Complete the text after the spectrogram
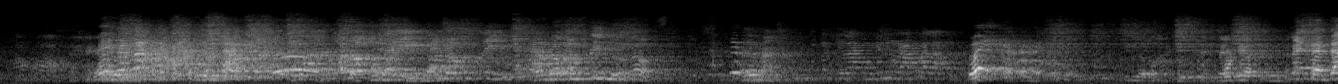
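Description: A man speaks with animation, heard over a loudspeaker in an echoing hall.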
